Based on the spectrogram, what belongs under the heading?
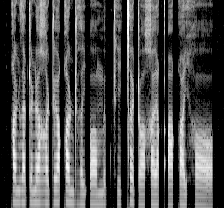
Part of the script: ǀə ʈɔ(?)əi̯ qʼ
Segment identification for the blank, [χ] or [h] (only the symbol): χ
